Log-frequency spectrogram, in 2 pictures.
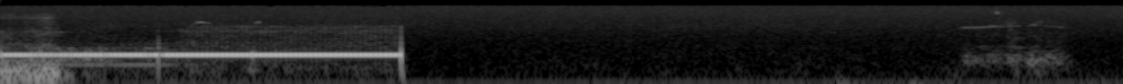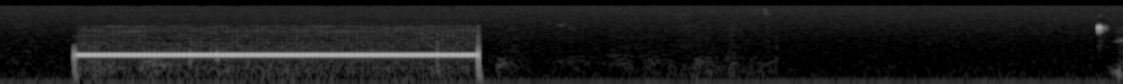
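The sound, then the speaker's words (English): Telephone line tone while a three-way call is being set up: two steady mid-pitched tone bursts of about two seconds each, separated by roughly four seconds of near silence with faint low hum. “I can call a three-way from my phone. I think this is it.”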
